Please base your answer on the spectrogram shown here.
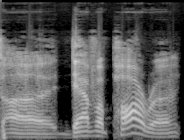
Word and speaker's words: Dvapara: And it's Davapara Yuga. Now this is known as the Bronze Age. Now that's spelled Dvapara, the Bronze Age.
